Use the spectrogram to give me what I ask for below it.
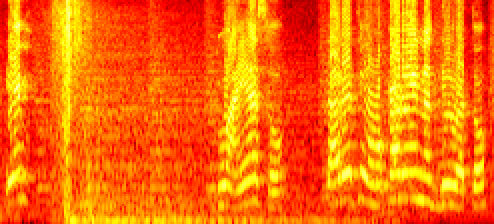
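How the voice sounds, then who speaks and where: A high-pitched older woman speaks. She plays a domineering mother-in-law who scolds and pushes, and faint music runs behind her. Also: unhurried. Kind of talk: village family drama acting.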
